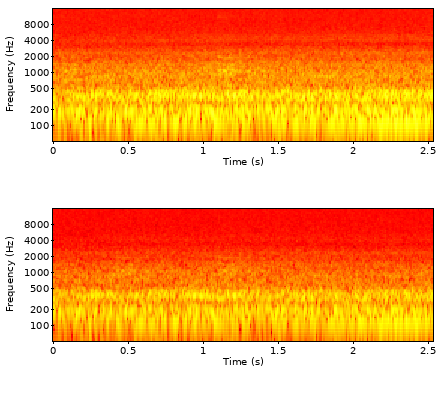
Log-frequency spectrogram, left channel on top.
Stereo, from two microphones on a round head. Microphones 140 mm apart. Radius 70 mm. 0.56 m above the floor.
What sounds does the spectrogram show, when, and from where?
Only background noise.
